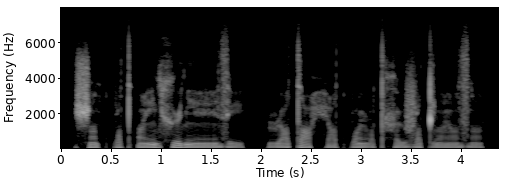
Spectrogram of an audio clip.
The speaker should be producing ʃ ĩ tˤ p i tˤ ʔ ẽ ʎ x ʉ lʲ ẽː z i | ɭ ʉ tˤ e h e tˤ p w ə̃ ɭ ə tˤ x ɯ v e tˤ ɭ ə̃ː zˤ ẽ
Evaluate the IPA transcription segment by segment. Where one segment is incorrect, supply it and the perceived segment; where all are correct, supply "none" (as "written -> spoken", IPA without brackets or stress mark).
none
